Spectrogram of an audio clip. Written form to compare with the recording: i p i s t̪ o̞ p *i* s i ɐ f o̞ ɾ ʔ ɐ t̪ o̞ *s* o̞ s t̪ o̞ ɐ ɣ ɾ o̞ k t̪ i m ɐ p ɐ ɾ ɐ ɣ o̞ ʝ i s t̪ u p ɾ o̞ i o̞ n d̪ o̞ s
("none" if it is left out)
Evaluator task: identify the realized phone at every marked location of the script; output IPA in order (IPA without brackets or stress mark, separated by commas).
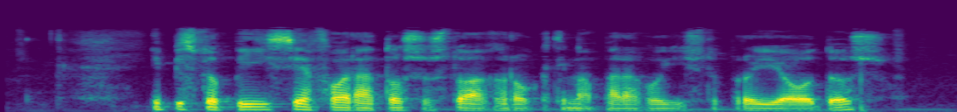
iː, s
